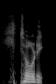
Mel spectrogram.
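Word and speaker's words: 一人: Hitori. And that's how they decide to pronounce this combination of Ichihito, Ichibito, okay. right? Hitori ja something something. Ichinin. Ichinin. Yeah, so but it's pronounced hitori.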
